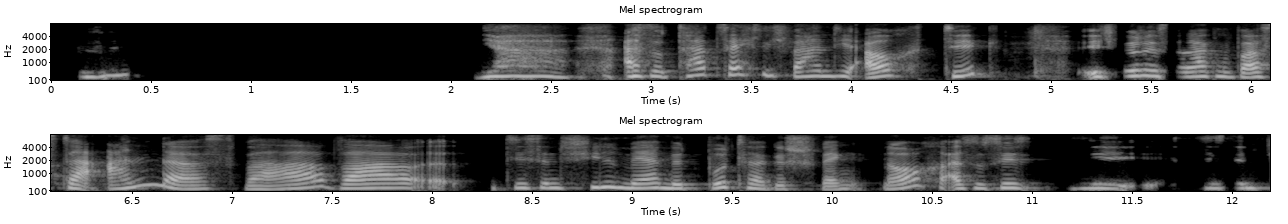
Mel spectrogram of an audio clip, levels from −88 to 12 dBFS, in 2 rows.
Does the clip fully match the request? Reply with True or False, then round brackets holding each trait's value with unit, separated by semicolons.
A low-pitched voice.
False (235 Hz)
